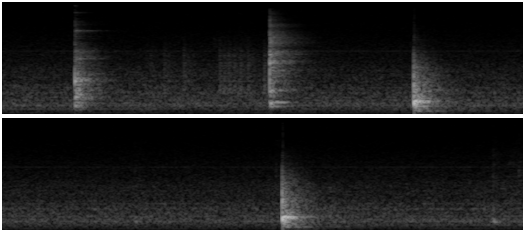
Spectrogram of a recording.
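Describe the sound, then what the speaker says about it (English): A spoon knocks against a glass jar while a thick homemade batch is spooned in: four sharp, separate clinks spaced a second or more apart in a quiet kitchen. "I'm going to move this over and spoon it into the jar."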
